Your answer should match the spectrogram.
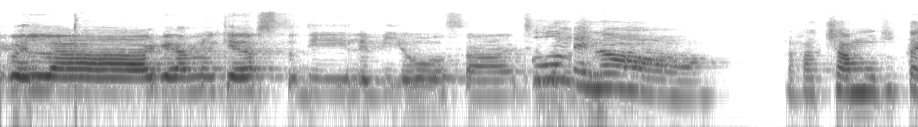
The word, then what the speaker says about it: Leviosa: Ci puoi fare anche quella che hanno chiesto di Leviosa. Come no? La facciamo tutta intera, come prima, sì, allora. Sì. Fermo, così caverai l'occhio a qualcuno. Per di più sbagli pronuncia. È Leviosa, non Leviosa.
